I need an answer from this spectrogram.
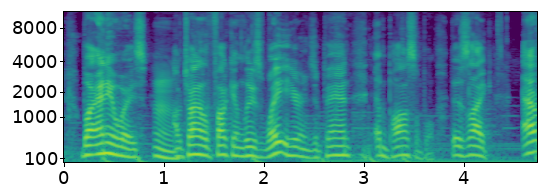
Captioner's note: none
